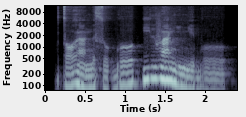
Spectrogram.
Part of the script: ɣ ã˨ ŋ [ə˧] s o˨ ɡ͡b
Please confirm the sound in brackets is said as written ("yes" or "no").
yes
